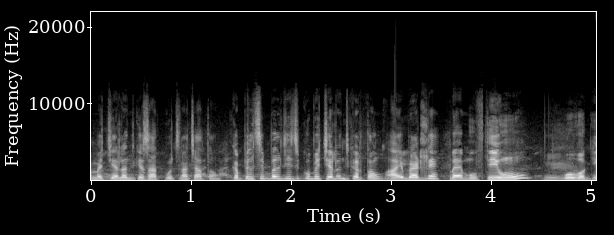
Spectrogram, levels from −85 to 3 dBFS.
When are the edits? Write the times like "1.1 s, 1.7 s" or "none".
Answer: 1.5 s, 3.6 s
